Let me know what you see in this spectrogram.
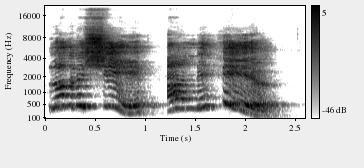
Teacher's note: I actually want my reader, my listener to focus on the ship and hill. So, I'm going to stress ship and hill.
